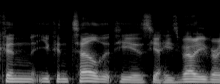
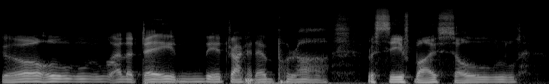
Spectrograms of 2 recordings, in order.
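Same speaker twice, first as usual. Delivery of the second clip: very slow, dragged-out, drawn-out mumbling. An imprisoned man being let out, praying to the Dragon Emperor, mumbling. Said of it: "You just hear him mumbling like".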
